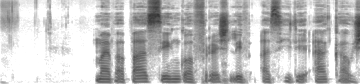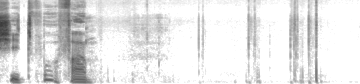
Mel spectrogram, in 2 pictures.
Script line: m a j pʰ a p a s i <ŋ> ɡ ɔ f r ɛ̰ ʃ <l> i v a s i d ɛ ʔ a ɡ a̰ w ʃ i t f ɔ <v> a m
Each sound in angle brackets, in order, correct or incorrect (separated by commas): correct, correct, incorrect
